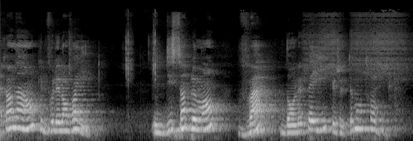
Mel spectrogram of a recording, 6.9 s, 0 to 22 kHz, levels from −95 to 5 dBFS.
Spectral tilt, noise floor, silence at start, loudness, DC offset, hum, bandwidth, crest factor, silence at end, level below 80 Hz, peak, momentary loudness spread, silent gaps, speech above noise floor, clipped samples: -6.5 dB/octave; -50 dBFS; 0 s; -24 LUFS; under 0.1%; none; 16 kHz; 18 dB; 0.25 s; -62 dBFS; -6 dBFS; 13 LU; none; 27 dB; under 0.1%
